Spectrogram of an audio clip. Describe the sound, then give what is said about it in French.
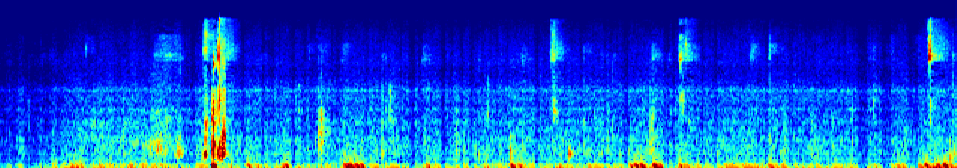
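Chewing a piece of cooked endive, tasted to check whether it is done, slightly crunchy: soft irregular crunches and wet mouth sounds repeating at an uneven rhythm, with a few sharper crisp bites standing out. No talking. “Euh, je goûterai bien un petit morceau d'andy voir si c'est cuit quand même.”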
